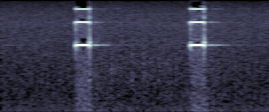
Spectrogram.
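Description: Danfoss TPOne programmable room thermostat giving a short, high electronic beep each time its arrow key is pressed to step the start time forward. Two beeps, about a second apart.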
